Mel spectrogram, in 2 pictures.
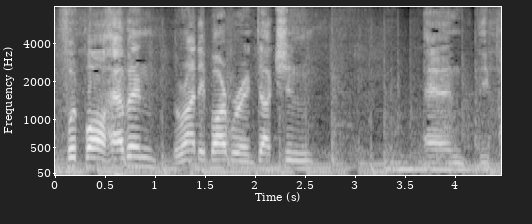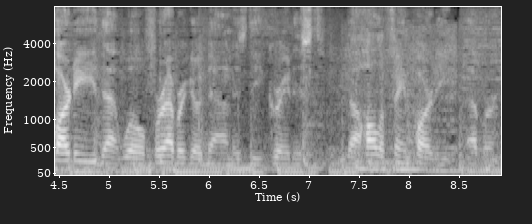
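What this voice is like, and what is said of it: Strained, partly lost voice. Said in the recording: “I'm back. My voice is not, though.”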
